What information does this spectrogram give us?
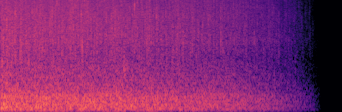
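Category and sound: nature, rain falling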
